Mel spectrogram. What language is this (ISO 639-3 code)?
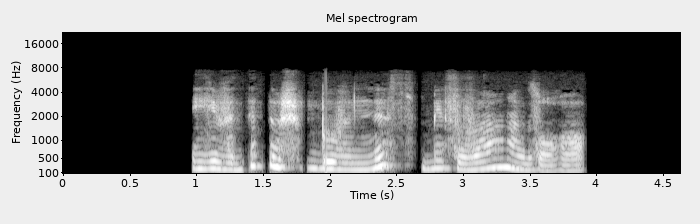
kab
